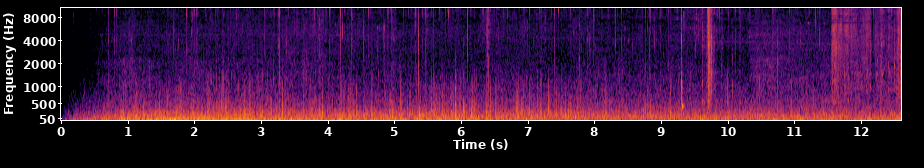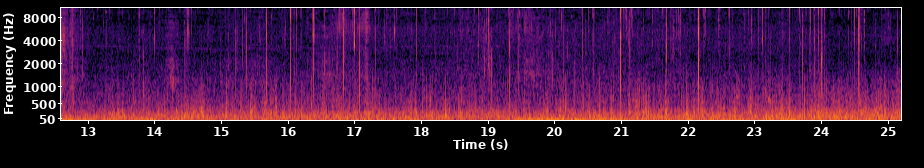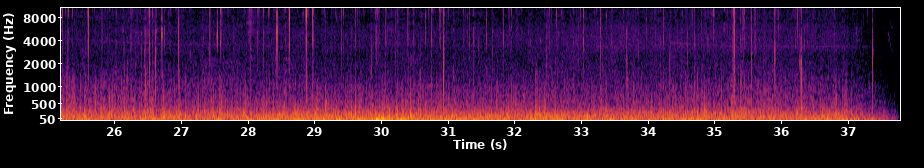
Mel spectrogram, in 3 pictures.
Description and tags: Wet wood started heating up in the campfire and air/water started escaping.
